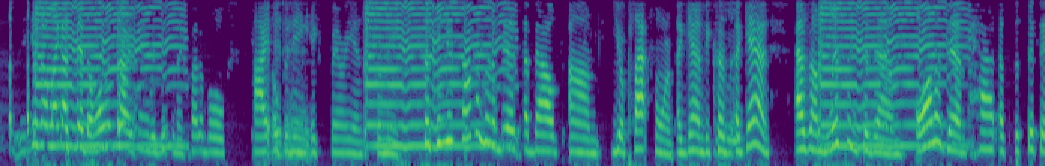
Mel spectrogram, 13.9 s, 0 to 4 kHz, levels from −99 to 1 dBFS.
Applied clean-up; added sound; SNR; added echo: classical method spectral subtraction.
